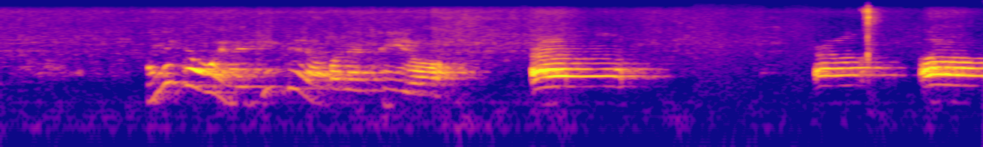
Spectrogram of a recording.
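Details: Child with developmental stuttering (dysfemia) using much force on each disfluency; clip cut from a longer sample; developmental stuttering with effortful disfluencies.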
